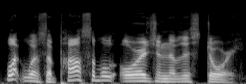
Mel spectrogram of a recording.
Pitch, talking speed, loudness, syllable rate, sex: 145 Hz, 195 wpm, -17 LUFS, 5.5 syllables/s, male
